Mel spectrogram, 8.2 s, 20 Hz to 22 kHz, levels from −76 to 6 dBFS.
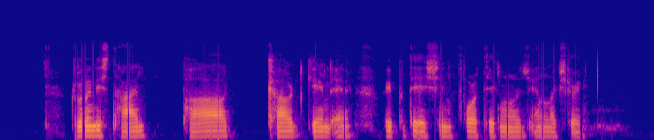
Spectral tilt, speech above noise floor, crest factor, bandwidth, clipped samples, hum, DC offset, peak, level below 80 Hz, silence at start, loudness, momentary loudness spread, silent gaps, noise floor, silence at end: -6.5 dB/octave; 51 dB; 22 dB; 7.6 kHz; under 0.1%; none; under 0.1%; -2 dBFS; -54 dBFS; 0.9 s; -23 LUFS; 13 LU; none; -74 dBFS; 0.65 s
